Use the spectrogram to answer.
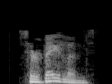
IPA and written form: sər'veɪləns (Surveillance)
